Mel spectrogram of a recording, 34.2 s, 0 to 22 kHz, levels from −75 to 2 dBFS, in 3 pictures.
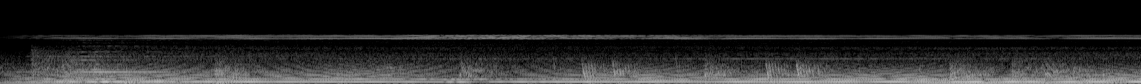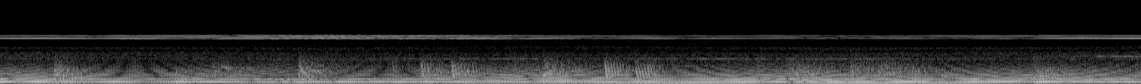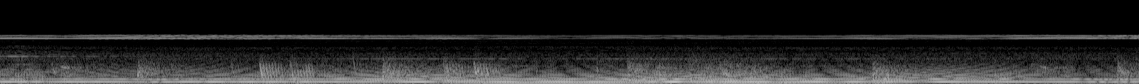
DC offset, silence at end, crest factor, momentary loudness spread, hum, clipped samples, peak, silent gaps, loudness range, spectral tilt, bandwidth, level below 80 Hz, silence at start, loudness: under 0.1%; 0 s; 14 dB; 3 LU; none; under 0.1%; -12 dBFS; none; 2 LU; -9.5 dB/octave; 4.2 kHz; -36 dBFS; 0 s; -26 LUFS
